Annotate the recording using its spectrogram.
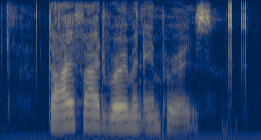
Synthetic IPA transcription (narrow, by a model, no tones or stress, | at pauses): d̥aɪəfaɪdɹõːmə̃nʔɛ̃mpʰəɹəz̥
